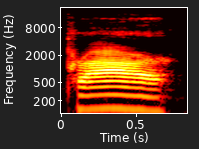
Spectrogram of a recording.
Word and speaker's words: Pryor: comments I worked in Pryor Oklahoma prior Pryor Oklahoma that's how they still pronounce it I think my grandma's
